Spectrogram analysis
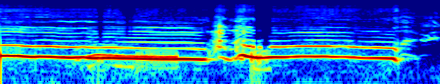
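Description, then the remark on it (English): People howl together at the full moon in long, sustained wavering tones, voices imitating wolves, rising and falling with a brief break in the middle before the howling resumes and trails off. “Come on, everybody now, no matter where you are, we're going to howl at the moon.”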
